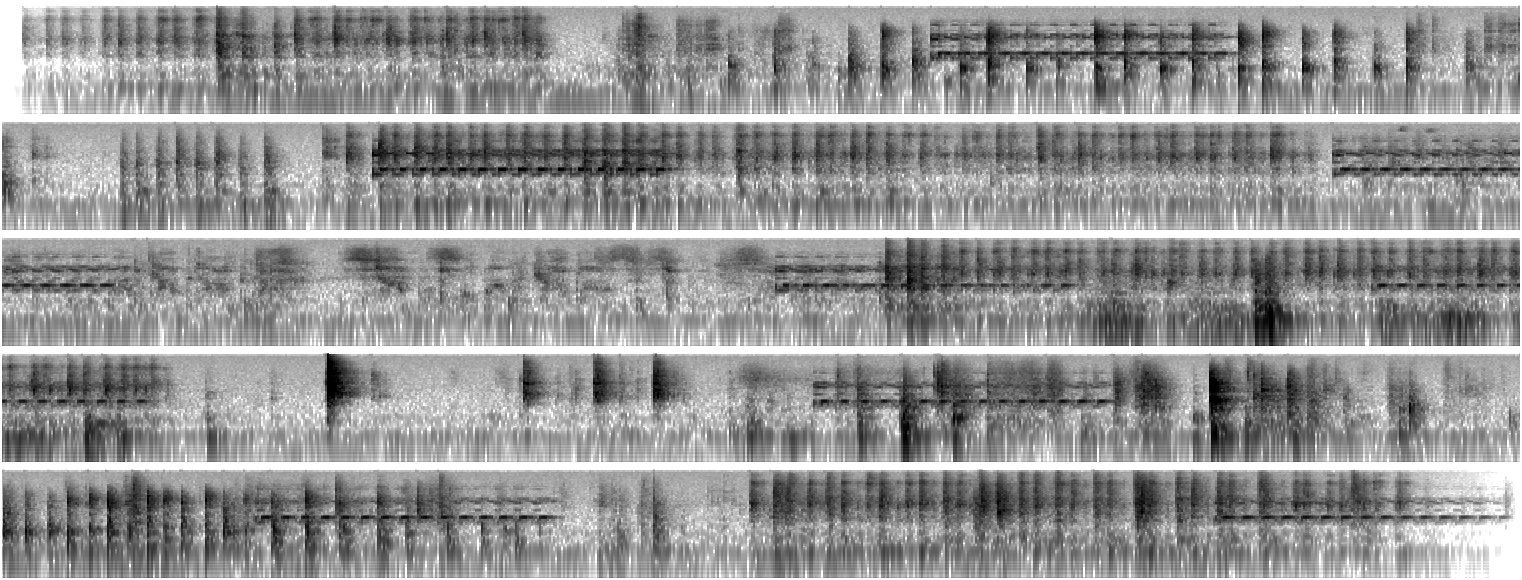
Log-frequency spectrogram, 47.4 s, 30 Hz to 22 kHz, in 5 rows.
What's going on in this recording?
55-Sonido Ambiente Oficina
Sonido ambiente oficina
